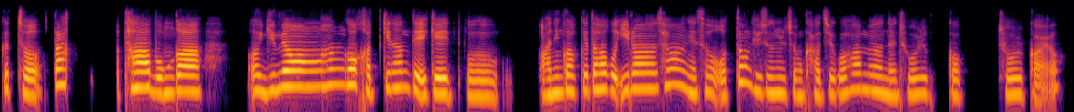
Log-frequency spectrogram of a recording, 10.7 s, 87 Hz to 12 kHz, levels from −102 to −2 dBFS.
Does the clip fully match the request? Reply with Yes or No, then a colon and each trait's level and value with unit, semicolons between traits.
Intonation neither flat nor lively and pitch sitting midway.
No: average, 4.7 semitones; high, 220 Hz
